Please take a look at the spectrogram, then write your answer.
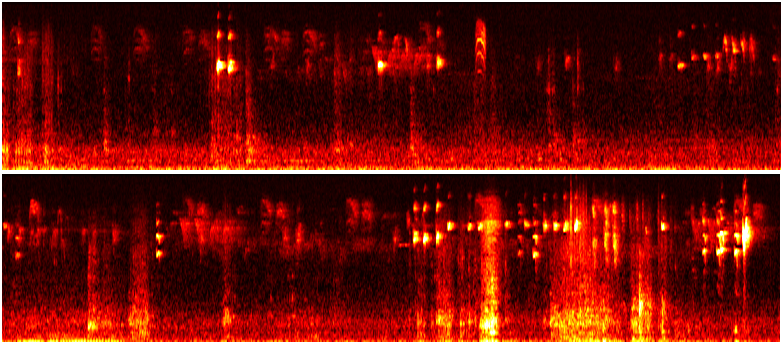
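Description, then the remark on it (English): Birds chirp and squabble in short, high-pitched bursts, sparse at first and then a louder, frantic flurry of overlapping calls near the end over a low steady hum. “Another fight between the birds.”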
